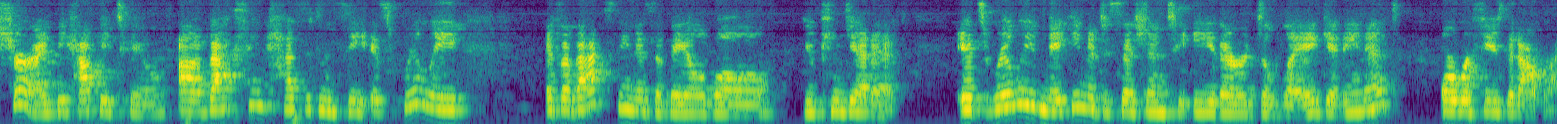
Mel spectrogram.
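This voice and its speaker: A woman with an American accent speaks at a moderate pace in a fairly high, somewhat breathy voice with lively intonation. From US Midwest (Toledo, Ohio). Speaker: pharmacy professor. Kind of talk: interview. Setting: video call with live audience.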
